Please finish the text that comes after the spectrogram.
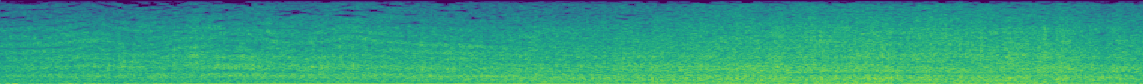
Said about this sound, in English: Plows have been clearing roads as snow falls and temperatures plunge.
